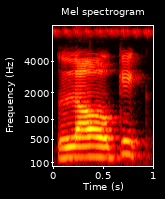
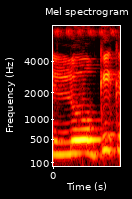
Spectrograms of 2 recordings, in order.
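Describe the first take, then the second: First: लौकिक with a wide "au"; corrected pronunciation. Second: लौकिक with "o", as "lo-kik", high and loud; high, round "o" in लौकिक; mispronounced लौकिक. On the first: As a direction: say लौकिक as "LAA-o-kik". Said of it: "क्या होना चाहिए". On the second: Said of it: "लौकिक नहीं". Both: Shown as a demonstration.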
